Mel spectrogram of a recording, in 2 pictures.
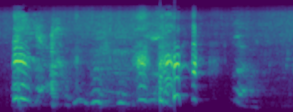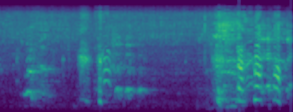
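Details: Ruben attempts the cinnamon challenge: after inhaling cinnamon powder, harsh explosive coughing bursts with voiced strained sounds and onlookers laughing; cough after cinnamon inhalation.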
